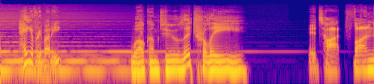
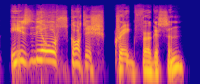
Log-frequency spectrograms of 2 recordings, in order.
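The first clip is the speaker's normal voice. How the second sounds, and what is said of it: Bad put-on Scottish accent. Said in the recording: “That's the worst Scottish accent anyone's ever done.”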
